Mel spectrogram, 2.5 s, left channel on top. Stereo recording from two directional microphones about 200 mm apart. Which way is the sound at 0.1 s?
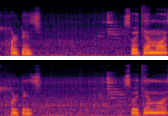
20° left (ahead or behind).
